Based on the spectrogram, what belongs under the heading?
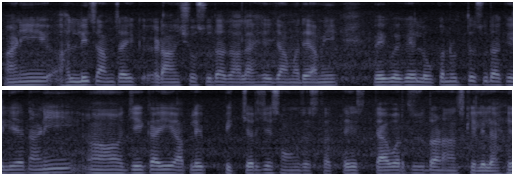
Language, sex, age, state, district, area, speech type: Marathi, male, 30-45, Maharashtra, Sindhudurg, urban, spontaneous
